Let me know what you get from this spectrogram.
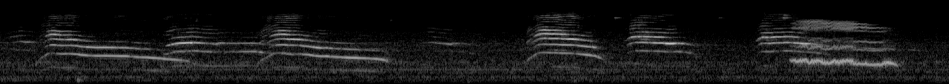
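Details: Happy, a kitten rescued in summer 2018, calls out hungry in the morning: roughly seven clear, drawn-out meows, mostly sliding downward, the last one wavering and strained, separated by brief silences indoors.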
